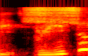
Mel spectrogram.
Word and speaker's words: sous: B sous l'appuie pu sous la pluie parce qu'on ne prononce pas le S final sous la pluie sous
